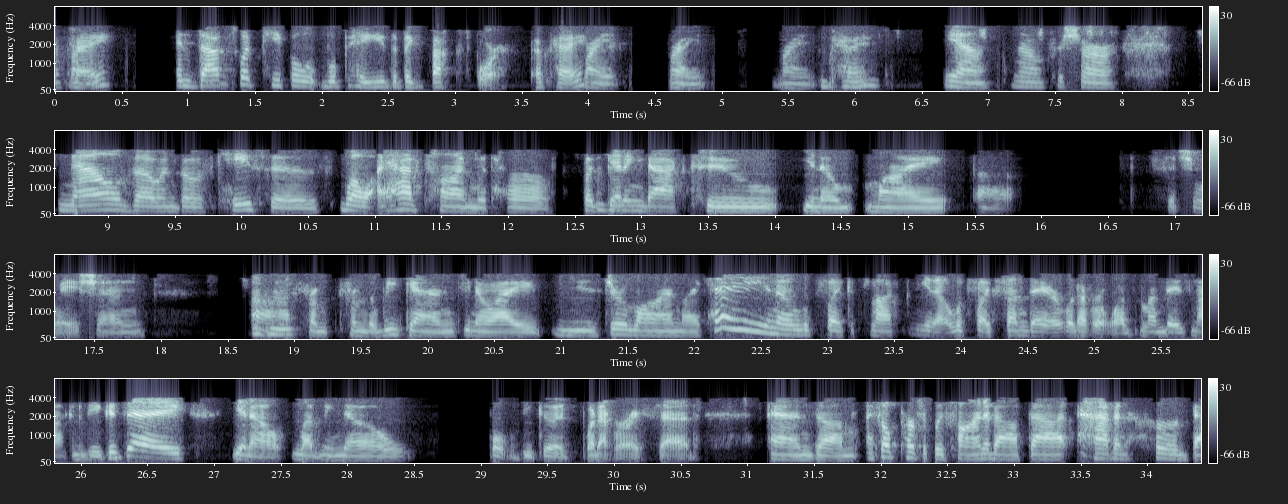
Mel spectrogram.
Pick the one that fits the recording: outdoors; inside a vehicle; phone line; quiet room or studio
phone line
